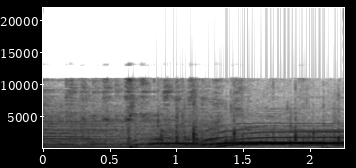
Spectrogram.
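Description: A reggae band's last held note dies away, and from under a second in a crowd cheers, with long overlapping whoops that rise and fall.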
